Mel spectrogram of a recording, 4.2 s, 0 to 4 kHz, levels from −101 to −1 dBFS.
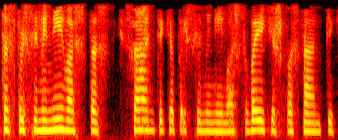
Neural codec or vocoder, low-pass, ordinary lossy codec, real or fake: codec, 44.1 kHz, 7.8 kbps, Pupu-Codec; 3.6 kHz; MP3, 24 kbps; fake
